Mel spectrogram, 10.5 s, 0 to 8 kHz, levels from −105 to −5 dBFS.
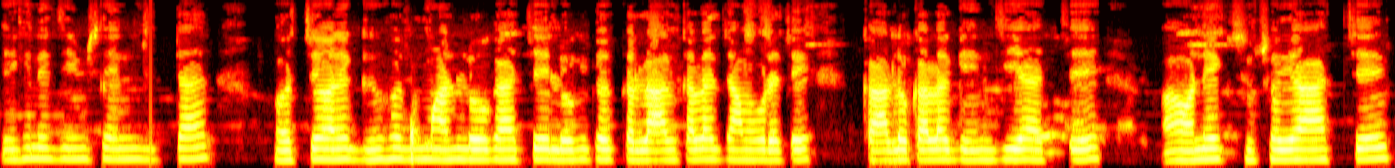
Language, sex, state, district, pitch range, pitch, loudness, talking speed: Bengali, female, West Bengal, Dakshin Dinajpur, 170-180 Hz, 175 Hz, -18 LUFS, 115 wpm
